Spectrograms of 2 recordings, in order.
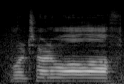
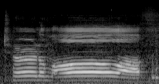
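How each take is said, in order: First: Said in the usual way. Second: "all" stretched long and louder; slow it down, leaning hard on "all"; drawn-out, loud "all"; stress on all. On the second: Real, not acted. Repeats plan with emphasis.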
